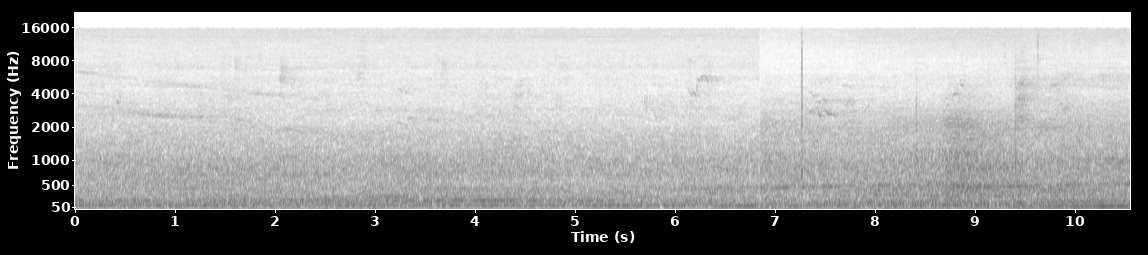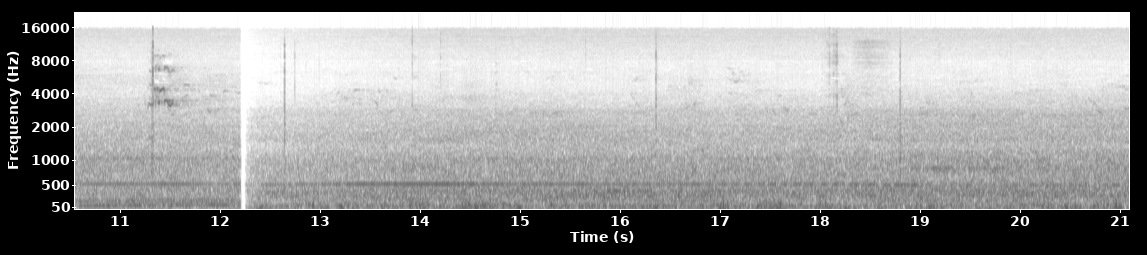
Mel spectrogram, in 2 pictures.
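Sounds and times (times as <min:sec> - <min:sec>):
low outdoor rumble: 0:00.0 - 0:21.0
high bird chirp: 0:11.3 - 0:12.1.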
